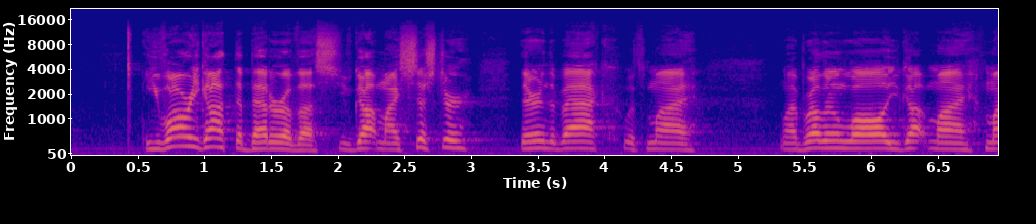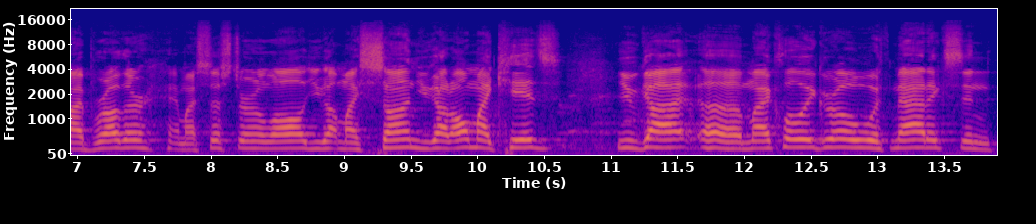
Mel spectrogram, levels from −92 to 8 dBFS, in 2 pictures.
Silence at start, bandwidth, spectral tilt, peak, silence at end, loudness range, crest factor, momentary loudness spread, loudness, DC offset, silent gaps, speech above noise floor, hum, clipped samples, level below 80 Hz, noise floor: 0.4 s; 16 kHz; -2.5 dB/octave; -14 dBFS; 0.05 s; 4 LU; 18 dB; 12 LU; -32 LUFS; under 0.1%; none; 32 dB; none; under 0.1%; -70 dBFS; -65 dBFS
